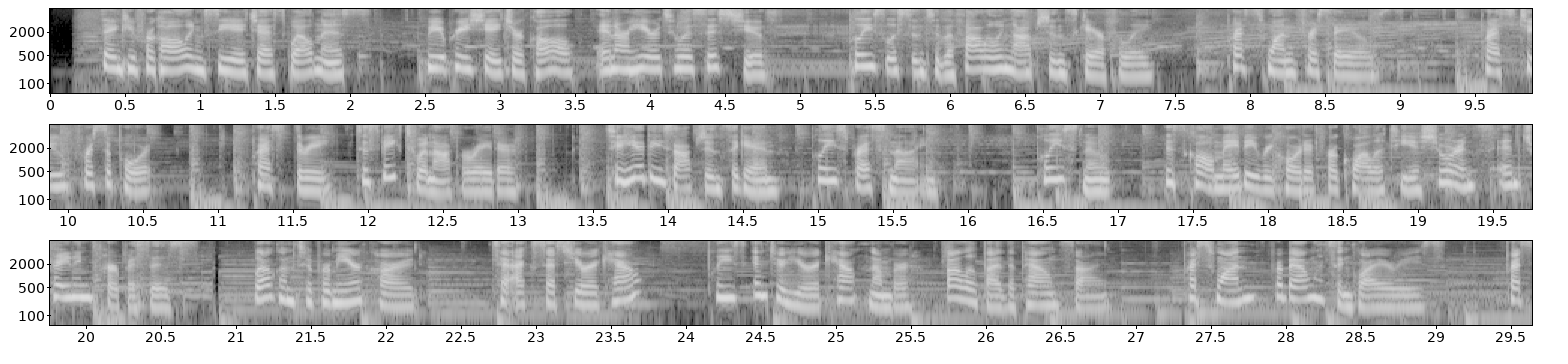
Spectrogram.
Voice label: IVR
